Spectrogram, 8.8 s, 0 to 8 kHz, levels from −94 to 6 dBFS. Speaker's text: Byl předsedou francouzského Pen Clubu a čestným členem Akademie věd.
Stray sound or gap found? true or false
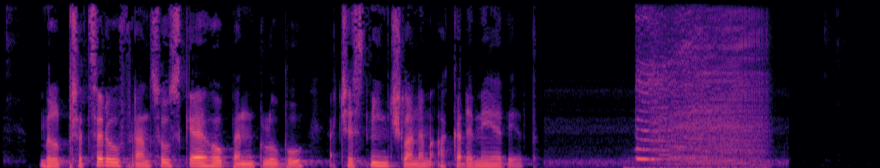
true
